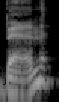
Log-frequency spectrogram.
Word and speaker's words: been: B-E-E-N, American pronunciation, ben, up.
